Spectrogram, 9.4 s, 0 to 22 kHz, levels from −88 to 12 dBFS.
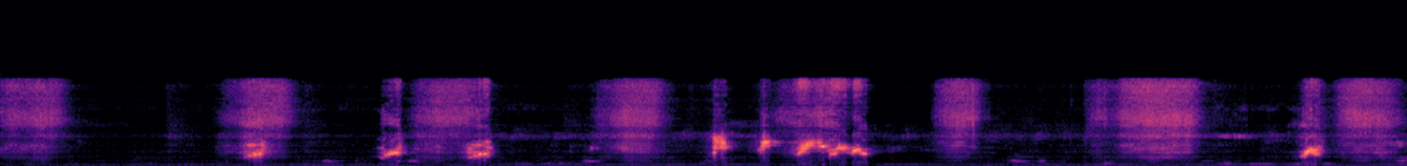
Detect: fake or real fake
